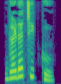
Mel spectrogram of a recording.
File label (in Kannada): "ಗಡಚಿಕ್ಕು", Kannada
